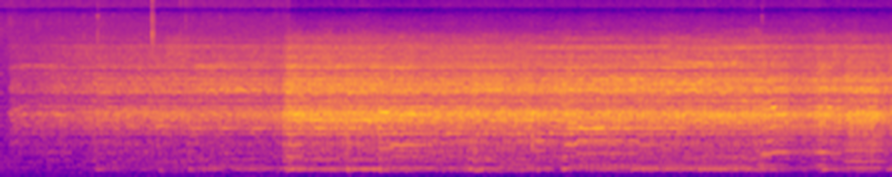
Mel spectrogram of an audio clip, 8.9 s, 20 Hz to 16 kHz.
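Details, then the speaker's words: GE tube radio at about 97.6 V and 190 mA: faint station audio buried in hiss jumps louder when an extra AM antenna wire is added; the fault lies in the RF front end before the 12BE6 first stage. "and you can hear that is the problem with this radio it is almost a lack of antenna but it's in that front section"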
